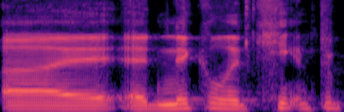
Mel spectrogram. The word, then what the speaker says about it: Ntilikina: Ntilikina. Props on pronouncing that because the pronunciation doesn't match the lettering.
